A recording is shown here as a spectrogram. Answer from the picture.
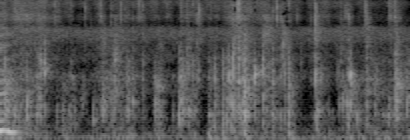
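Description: A stick stirring thick acrylic paint in a plastic tub: soft, irregular scrapes and clicks of the stick against the tub's sides as gold is mixed into brown.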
